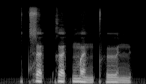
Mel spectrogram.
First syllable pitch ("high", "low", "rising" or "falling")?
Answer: high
